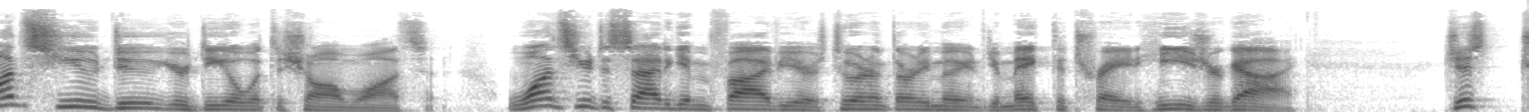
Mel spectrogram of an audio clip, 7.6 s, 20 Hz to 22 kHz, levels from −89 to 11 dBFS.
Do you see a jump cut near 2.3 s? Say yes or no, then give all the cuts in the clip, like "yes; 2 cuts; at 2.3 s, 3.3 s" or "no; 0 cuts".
no; 1 cut; at 4.9 s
